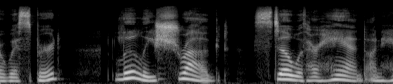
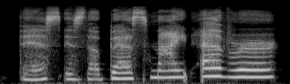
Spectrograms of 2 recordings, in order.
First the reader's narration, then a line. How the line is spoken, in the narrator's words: Lily whispered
